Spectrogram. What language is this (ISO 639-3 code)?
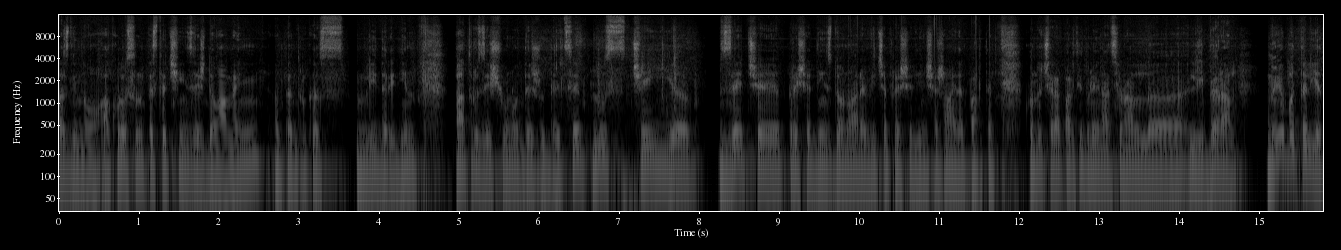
ron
